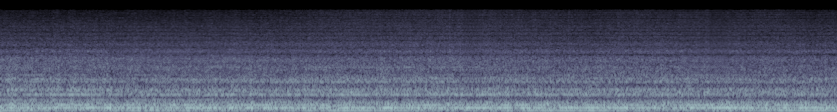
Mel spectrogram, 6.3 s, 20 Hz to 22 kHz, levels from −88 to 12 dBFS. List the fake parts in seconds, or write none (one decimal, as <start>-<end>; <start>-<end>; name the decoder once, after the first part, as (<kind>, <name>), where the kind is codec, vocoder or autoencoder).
0.9-1.9 (vocoder, Vocos); 5.1-5.6

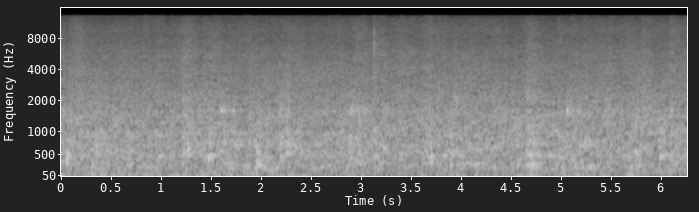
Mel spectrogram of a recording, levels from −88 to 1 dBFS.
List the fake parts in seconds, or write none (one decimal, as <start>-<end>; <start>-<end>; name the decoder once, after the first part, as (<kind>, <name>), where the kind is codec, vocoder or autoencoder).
0.0-6.3 (autoencoder, DAC-VAE)

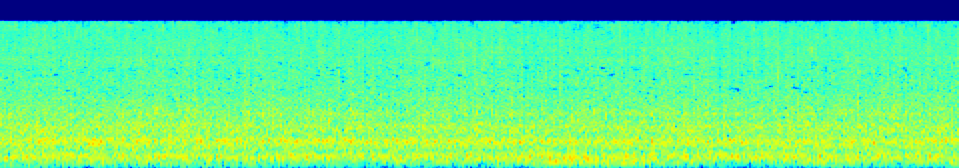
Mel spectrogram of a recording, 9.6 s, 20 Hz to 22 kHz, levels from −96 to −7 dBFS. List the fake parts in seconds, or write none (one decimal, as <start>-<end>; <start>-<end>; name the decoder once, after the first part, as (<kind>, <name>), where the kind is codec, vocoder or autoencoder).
1.1-3.0 (vocoder, BigVGAN v2); 3.6-5.9; 8.4-9.1

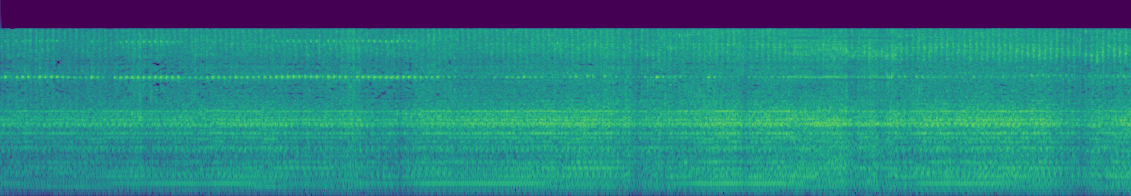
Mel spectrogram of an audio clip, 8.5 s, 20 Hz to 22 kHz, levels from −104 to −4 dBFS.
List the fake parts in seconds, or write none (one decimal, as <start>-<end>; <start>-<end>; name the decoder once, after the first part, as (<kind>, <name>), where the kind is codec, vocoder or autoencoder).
5.9-6.7 (codec, SNAC)

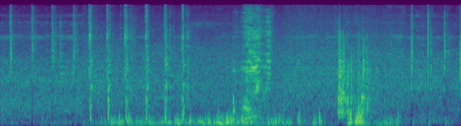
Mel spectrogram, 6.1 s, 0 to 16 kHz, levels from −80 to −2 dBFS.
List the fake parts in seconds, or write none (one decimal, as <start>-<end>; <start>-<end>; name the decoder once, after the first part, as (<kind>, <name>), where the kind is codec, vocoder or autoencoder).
2.1-5.5 (vocoder, BigVGAN v2)

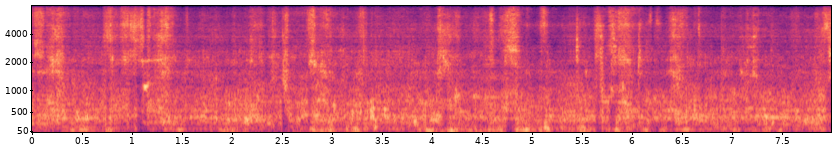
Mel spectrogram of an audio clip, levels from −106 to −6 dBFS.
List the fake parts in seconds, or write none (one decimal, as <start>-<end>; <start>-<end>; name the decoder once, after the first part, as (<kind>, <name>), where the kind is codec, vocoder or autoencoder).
0.0-8.0 (codec, SNAC)

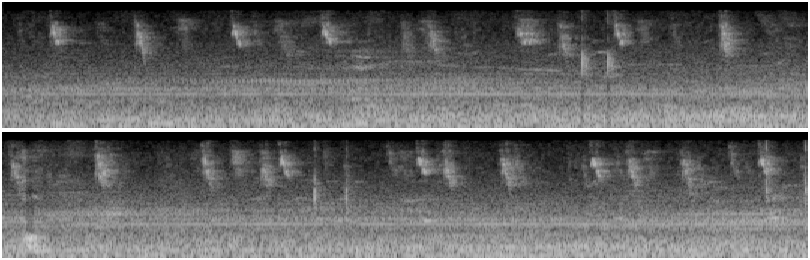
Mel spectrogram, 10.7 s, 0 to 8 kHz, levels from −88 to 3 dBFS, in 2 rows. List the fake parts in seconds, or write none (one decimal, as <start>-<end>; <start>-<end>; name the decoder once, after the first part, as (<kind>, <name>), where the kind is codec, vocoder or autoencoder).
none

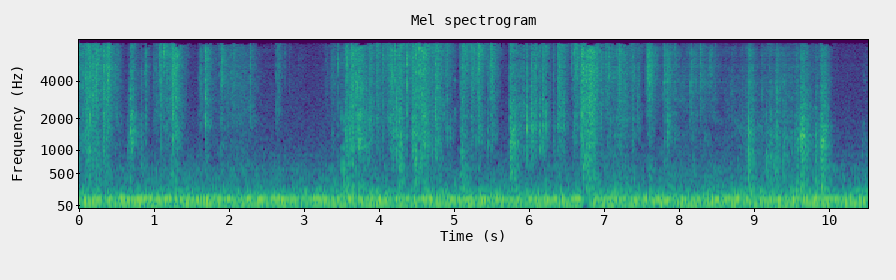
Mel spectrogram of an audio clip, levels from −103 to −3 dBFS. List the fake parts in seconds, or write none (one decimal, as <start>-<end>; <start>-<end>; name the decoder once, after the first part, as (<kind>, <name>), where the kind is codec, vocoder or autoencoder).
7.6-9.6 (vocoder, WaveNeXt)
